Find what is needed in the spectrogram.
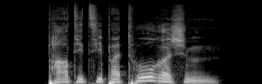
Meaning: strong dative masculine/neuter singular of partizipatorisch
- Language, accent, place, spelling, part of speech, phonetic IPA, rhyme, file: German, Germany, Berlin, partizipatorischem, adjective, [paʁtit͡sipaˈtoːʁɪʃm̩], -oːʁɪʃm̩, De-partizipatorischem.ogg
